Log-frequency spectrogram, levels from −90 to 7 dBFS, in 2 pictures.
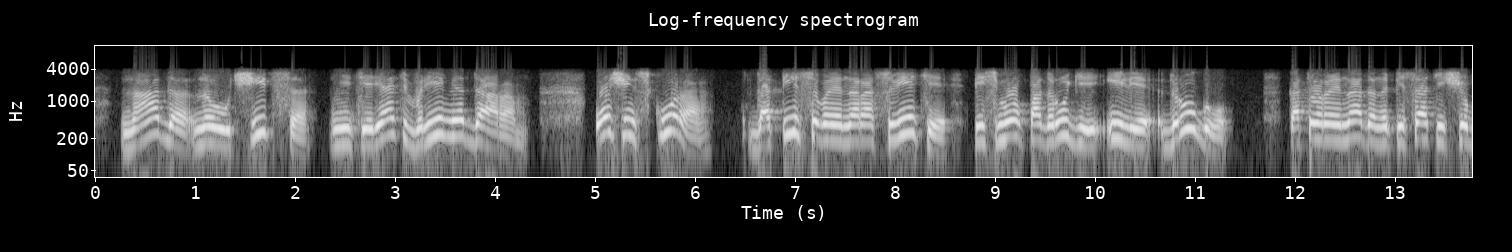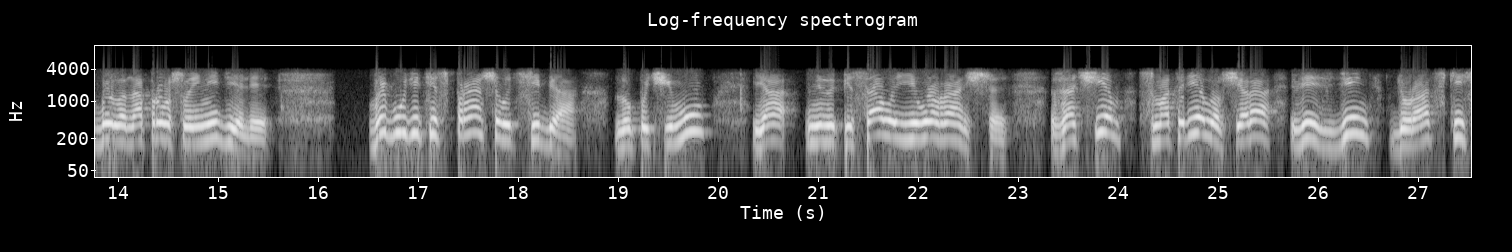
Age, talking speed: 50-69, 85 wpm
